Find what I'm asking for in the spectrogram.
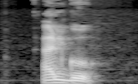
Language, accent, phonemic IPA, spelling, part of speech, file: French, France, /al.ɡo/, algo, noun, LL-Q150 (fra)-algo.wav
- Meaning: 1. clipping of algorithme (“algorithm”) 2. clipping of algorithmique (“algorithmics”)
